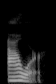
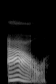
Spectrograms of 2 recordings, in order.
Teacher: In hour, the word starts with H, but the H is totally silent. The first sound you actually hear is ow, a vowel sound.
